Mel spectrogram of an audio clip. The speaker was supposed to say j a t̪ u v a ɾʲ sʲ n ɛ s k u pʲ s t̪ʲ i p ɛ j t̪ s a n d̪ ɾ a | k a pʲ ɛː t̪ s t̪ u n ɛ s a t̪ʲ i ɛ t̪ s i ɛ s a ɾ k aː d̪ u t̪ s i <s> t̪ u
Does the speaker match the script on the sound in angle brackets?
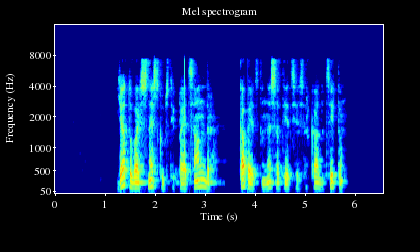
no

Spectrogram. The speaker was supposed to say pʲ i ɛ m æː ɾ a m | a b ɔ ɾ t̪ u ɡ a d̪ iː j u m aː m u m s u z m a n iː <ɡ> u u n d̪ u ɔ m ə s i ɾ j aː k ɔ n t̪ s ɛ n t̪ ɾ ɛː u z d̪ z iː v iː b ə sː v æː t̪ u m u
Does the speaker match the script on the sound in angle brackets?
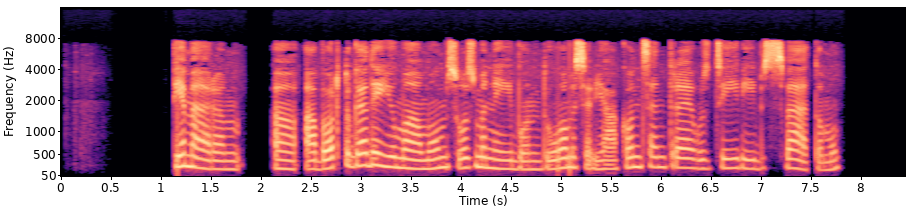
no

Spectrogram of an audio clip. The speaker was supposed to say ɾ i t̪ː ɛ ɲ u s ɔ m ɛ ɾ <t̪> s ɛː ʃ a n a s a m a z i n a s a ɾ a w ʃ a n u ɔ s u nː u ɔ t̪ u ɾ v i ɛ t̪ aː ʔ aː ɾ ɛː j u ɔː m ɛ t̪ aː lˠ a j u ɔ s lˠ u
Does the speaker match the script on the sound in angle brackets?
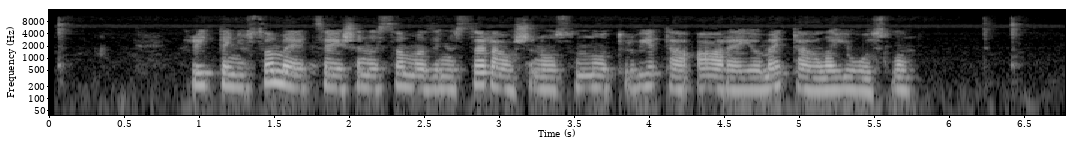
yes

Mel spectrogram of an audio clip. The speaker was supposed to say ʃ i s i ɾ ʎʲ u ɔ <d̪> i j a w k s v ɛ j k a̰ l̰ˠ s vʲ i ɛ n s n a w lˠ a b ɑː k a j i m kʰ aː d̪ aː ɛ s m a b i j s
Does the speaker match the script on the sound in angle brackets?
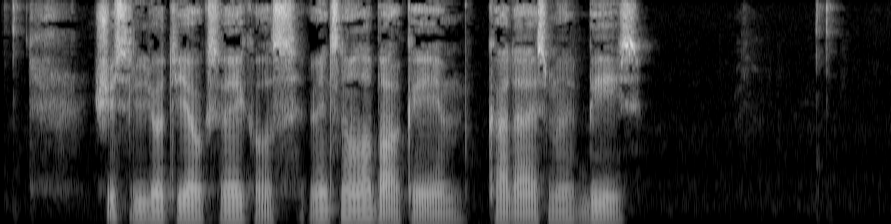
no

